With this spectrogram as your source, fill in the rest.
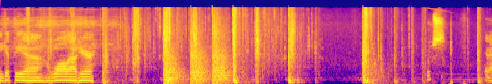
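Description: A sledgehammer smashes repeatedly through a wall with crumbling debris.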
